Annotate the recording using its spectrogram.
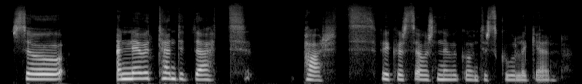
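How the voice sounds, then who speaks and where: A woman's fairly high voice in a flat monotone at a moderate pace, recorded very clean, dry and close, with a silent background and no echo. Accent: Icelandic. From Iceland. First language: Icelandic. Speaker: multimedia artist. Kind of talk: casual interview chat.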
